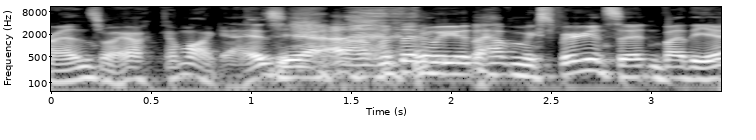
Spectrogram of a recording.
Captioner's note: laughing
